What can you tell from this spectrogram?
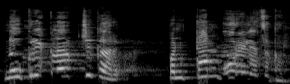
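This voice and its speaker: A woman voicing a calm, scheming male boss who speaks in a quiet, matter-of-fact way. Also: very high voice, moderate pace. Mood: sly.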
